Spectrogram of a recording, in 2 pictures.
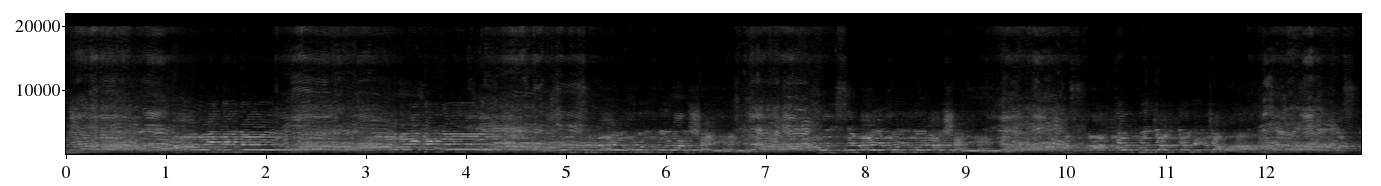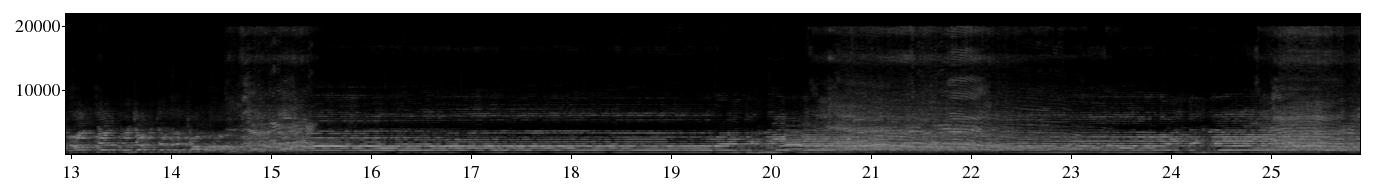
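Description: A large crowd at a Muharram religious gathering chanting the Nara-e-Takbir call in unison, loud, sustained, and rhythmic, with repeated surging voices and a long held chorus near the middle before the chant resumes.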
